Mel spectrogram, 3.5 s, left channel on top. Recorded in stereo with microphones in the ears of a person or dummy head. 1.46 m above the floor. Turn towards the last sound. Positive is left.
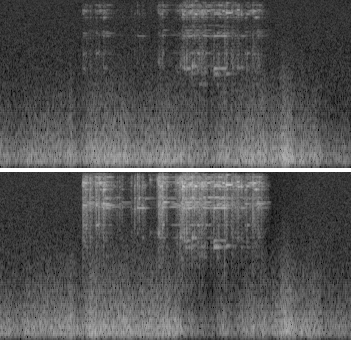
turn(degrees=-60)  # may be behind; listen again after turning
